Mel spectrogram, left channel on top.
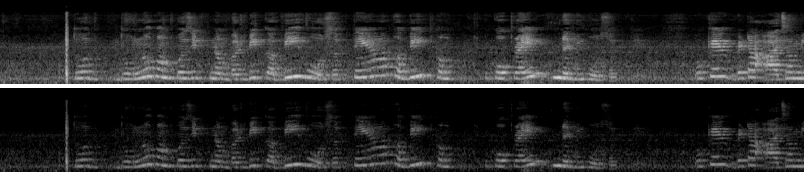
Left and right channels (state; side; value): quieter; right; 14.4 dB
